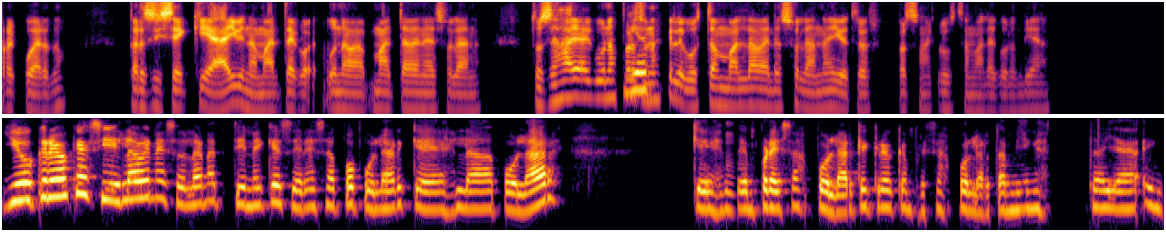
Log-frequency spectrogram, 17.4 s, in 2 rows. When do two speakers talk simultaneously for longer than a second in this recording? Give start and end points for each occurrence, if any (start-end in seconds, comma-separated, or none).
none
